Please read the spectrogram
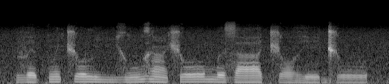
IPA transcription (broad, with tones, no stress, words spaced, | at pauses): vɛ˨kʷɛ̃˦t͡ʃo˦ liː˨ɣũ˨˦ɣã˦˨ ʃoː˦mə˧zaː˧ t͡ʃɔ˨ɣe˨ d͡ʒoː˨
